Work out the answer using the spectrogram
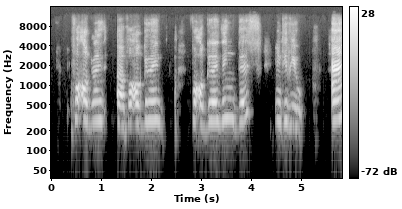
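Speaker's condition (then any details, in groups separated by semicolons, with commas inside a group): Cerebral palsy; floppy limbs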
